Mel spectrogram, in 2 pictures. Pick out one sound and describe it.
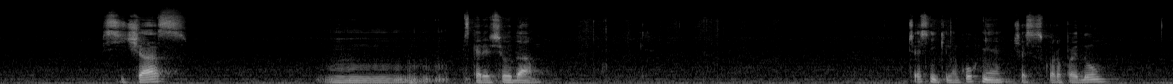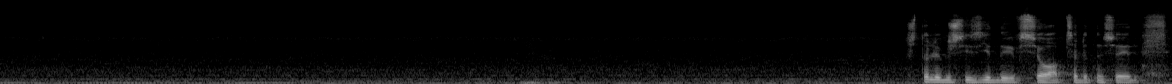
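A young man speaks close by, slowly and wearily, in short bursts with long pauses.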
